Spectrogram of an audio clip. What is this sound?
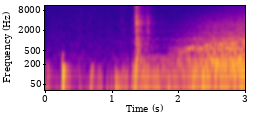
KitchenEquipment CookerFan Mono 16bit
bit, 16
